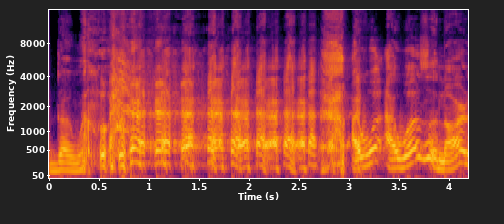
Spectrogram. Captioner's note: both laughing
